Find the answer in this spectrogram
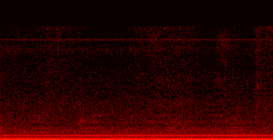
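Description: A steady low electrical hum with a fainter, higher steady tone above it, holding constant throughout.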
